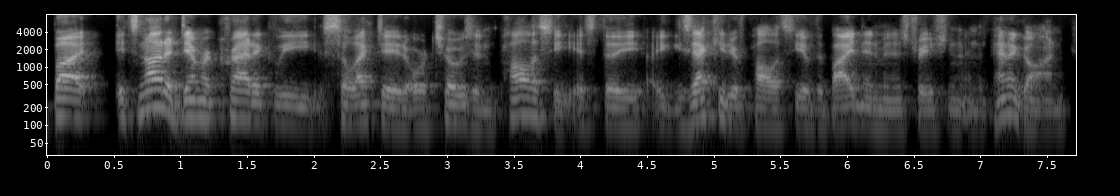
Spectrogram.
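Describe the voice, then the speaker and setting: Low-voiced man explaining politics. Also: fairly quick, few pauses, fairly bright tone. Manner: articulate, explanatory, arguing point by point. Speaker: political commentator, guest speaker. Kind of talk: conversational political commentary.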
